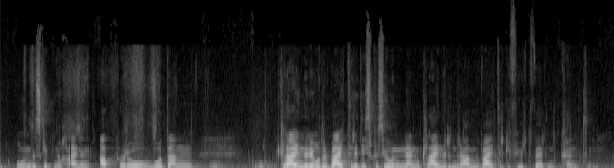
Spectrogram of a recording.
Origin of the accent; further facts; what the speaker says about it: Basel, Basel-Stadt, Switzerland; ich bin auch aus Basel und als freie Journalistin tätig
